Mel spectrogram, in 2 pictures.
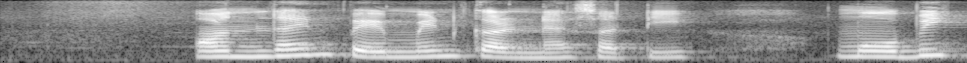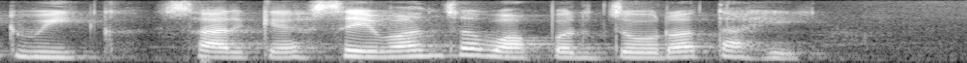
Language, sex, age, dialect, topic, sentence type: Marathi, female, 31-35, Northern Konkan, banking, statement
